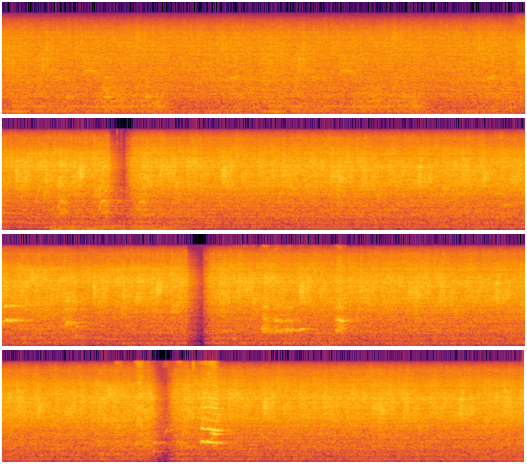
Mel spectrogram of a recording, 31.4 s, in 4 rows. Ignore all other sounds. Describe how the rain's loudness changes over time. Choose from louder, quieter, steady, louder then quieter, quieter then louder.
steady.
